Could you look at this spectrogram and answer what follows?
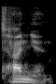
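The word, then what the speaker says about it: Tonyan: regression has come um robert onions really feeling that right now that's uh robert tunyan just want to make sure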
